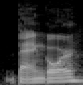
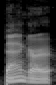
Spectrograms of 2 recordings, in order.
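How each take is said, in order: First: Bangor with a full GORE ending. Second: Bangor with a reduced -er ending. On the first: Co-host reminding her partner how to say it, Bangor as BANG-gore. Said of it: "we need to remember to say Bangor". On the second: Co-host contrasting the town here with there, Bangor as BANG-er. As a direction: say Bangor to rhyme with hanger. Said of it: "They pronounce it Bangor over there". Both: Shown as a demonstration.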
